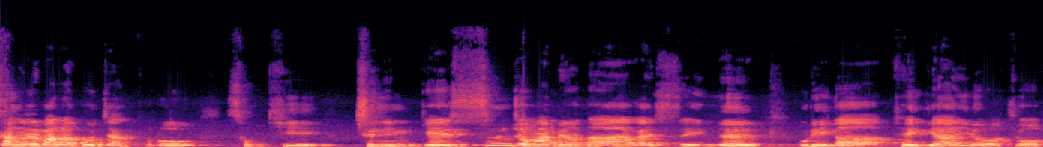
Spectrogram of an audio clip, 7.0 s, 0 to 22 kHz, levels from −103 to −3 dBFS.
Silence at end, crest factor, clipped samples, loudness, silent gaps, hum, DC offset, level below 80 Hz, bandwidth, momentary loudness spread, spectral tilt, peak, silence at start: 0 s; 16 dB; under 0.1%; -16 LUFS; none; none; under 0.1%; -60 dBFS; 9.8 kHz; 8 LU; -6 dB/octave; 0 dBFS; 0 s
